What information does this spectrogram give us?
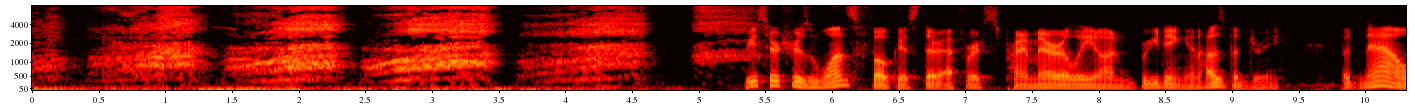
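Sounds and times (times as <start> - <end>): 
Hawaiian crow (alala) calls: 0.0 - 5.5
speech: 5.4 - 10.3.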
